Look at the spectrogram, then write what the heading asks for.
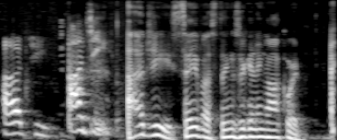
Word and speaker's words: Argy: let's talk with Argy. That's how she pronounces it. Argy, welcome to the show. It's Argy.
